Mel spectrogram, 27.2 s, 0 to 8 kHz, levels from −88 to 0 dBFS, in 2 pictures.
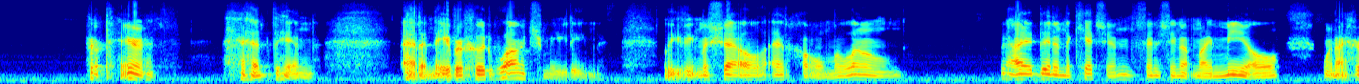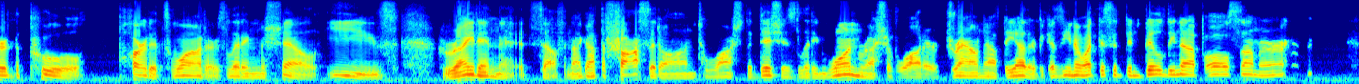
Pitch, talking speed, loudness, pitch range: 105 Hz, 150 wpm, -26 LUFS, 95-115 Hz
